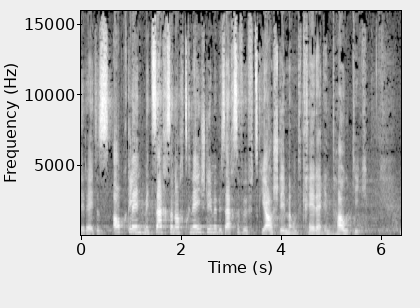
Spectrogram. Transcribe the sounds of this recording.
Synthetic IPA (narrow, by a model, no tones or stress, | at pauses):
d̪̥ɪɾhɛɪdɑsʔɑpklɛntmɪtsæχsənɑχt͡sknɛɪʃtɪmːəbɪsæχsəfʏnft͡skjɑːʃtɪmːəʊntkχɛɾəʔɛnthɑwtik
